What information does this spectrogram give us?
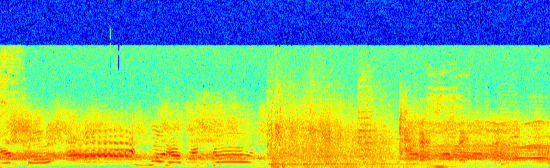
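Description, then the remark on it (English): A large flock of crows caws loudly and constantly, harsh overlapping calls filling the air, with a burst of rushing noise midway like wings or wind. “That's not an eclipse, Nathaniel. Those are birds! Birds!”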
